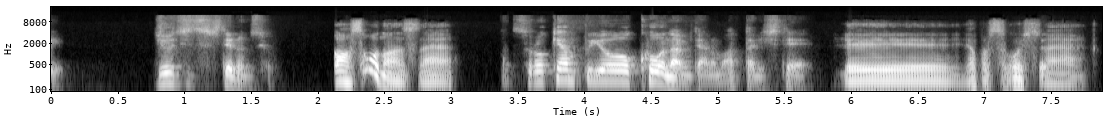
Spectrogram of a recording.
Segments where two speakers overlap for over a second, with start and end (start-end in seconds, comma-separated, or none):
none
